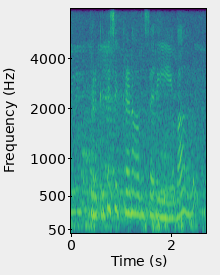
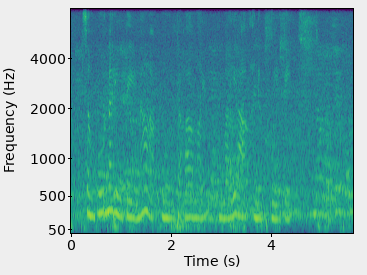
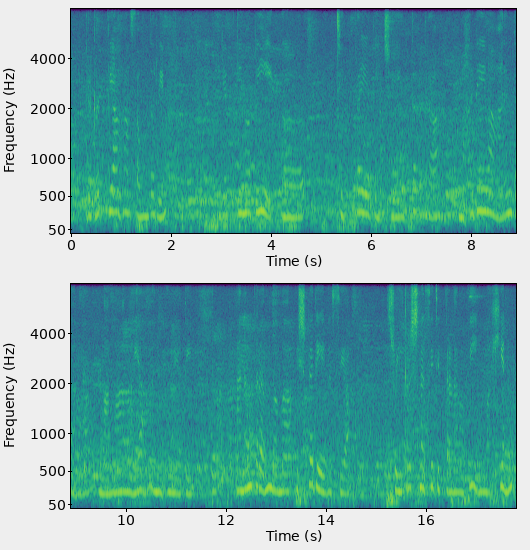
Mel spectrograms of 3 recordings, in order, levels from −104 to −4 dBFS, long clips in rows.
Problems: none marked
